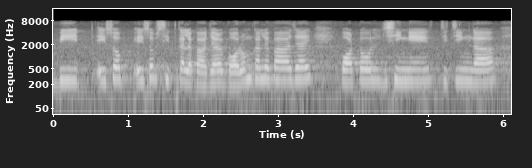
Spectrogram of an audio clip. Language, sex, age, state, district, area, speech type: Bengali, female, 18-30, West Bengal, Paschim Medinipur, rural, spontaneous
